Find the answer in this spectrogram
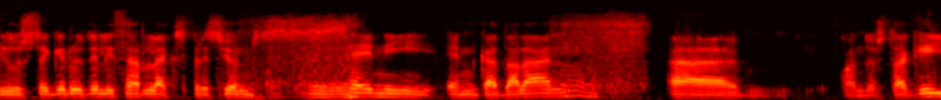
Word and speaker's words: seny: La primera cosa, que a lo mejor no lo sabe, en catalán, cuando la N y la Y van juntas, se pronuncia como la ñ en castellano. Si usted quiere utilizar la expresión seny en catalán, cuando está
